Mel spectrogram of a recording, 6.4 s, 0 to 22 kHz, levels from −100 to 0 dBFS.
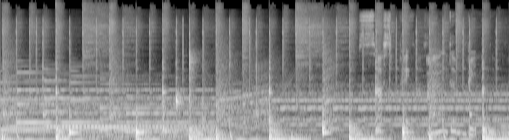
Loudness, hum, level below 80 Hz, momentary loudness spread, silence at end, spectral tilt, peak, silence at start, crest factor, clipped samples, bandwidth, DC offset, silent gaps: -17 LUFS; none; -20 dBFS; 5 LU; 0 s; -5 dB/octave; 0 dBFS; 0 s; 16 dB; under 0.1%; over 20 kHz; under 0.1%; none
